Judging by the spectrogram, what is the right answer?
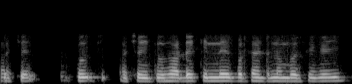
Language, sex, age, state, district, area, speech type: Punjabi, male, 18-30, Punjab, Mohali, urban, conversation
